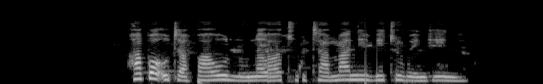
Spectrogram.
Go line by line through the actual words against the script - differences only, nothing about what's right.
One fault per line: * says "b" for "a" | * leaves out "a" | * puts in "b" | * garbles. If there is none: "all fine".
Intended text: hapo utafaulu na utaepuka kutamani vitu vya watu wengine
* says "watu" for "utaepuka"
* leaves out "vya watu"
